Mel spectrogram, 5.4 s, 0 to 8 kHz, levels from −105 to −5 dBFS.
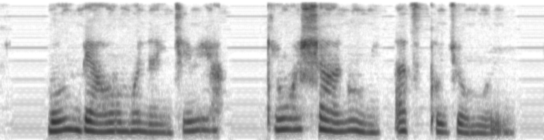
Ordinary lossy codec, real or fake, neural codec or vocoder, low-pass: none; fake; vocoder, 22.05 kHz, 80 mel bands, HiFi-GAN; 7.2 kHz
